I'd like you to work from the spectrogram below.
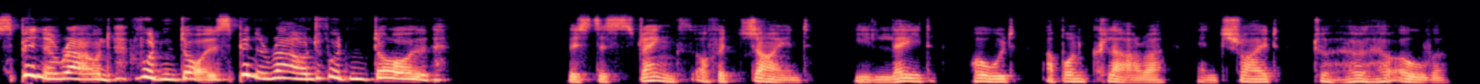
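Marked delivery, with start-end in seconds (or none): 0.0-3.2 piercing, shrill, very high madman's cry. Reading a story aloud, voice the man who shouts at the wooden doll: piercing shout. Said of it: "he began to shout in a piercing voice".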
